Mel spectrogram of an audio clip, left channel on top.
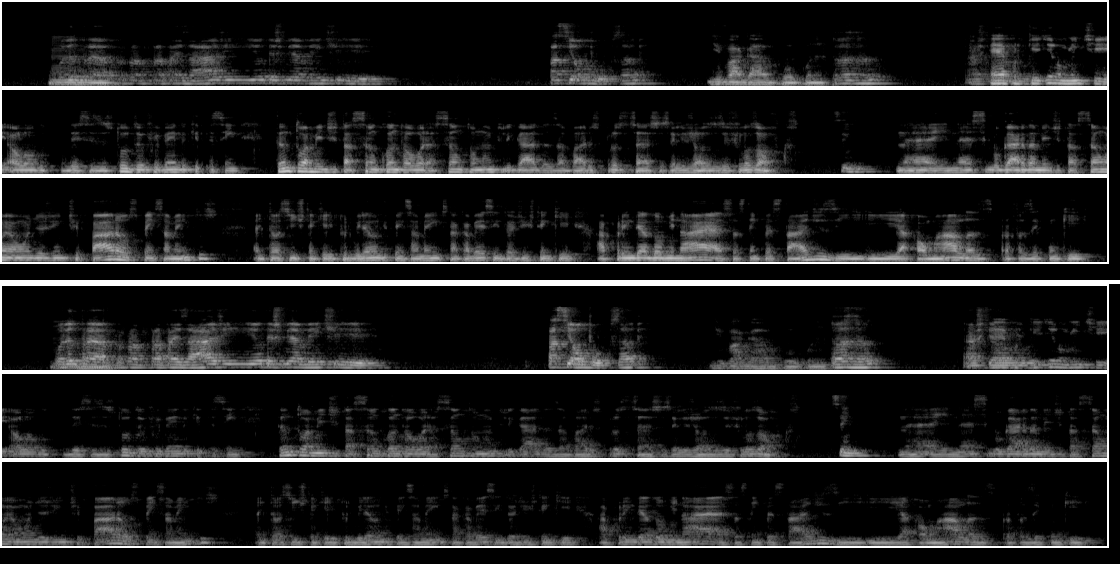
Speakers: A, on the left (about 75°); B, on the right (about 70°).
A: Hum,
B: olhando pra, pra, pra, pra paisagem e eu deixo minha mente passear um pouco, sabe?
A: devagar um pouco, né?
B: Aham. Acho que
A: É,
B: é um.
A: porque geralmente ao longo desses estudos eu fui vendo que, assim, tanto a meditação quanto a oração estão muito ligadas a vários processos religiosos e filosóficos.
B: Sim.
A: né? E nesse lugar da meditação é onde a gente para os pensamentos. Então, assim, a gente tem aquele turbilhão de pensamentos na cabeça, então a gente tem que aprender a dominar essas tempestades e, e acalmá-las para fazer com que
